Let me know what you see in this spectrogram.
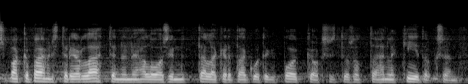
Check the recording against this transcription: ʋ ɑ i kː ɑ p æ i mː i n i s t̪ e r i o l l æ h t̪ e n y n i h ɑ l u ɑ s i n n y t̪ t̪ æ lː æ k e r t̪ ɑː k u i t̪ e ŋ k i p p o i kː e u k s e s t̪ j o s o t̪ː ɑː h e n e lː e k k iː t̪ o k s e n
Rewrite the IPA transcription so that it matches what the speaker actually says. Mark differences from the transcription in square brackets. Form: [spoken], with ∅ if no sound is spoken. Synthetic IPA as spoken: ʋ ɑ i kː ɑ p æ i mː i n i s t̪ e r i o l l æ h t̪ e n y n i h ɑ l u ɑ s i n n y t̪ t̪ æ lː æ k e r t̪ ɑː k u i t̪ e ŋ k i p p o i kː e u k s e s t̪ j o s o t̪ː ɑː h [æ] n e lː e k k iː t̪ o k s e n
